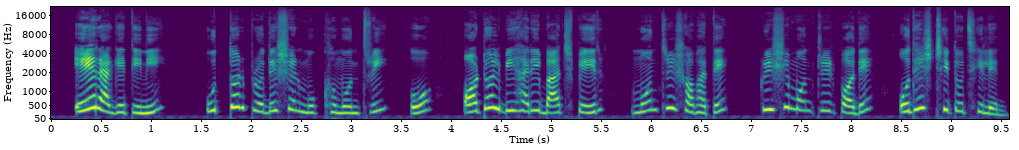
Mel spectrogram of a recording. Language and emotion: Bengali, neutral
